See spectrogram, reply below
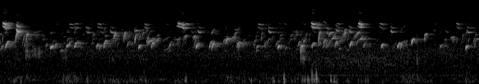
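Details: European goldfinch song from Morocco, used to get a silent goldfinch singing and to spur mating. Fast, jingling twittering runs on continuously, with repeated high sharp notes, and a faint low background.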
